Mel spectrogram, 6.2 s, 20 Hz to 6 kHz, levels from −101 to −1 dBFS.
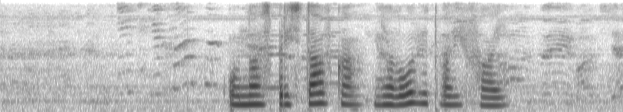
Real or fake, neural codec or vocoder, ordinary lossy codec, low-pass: real; none; none; 5.4 kHz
